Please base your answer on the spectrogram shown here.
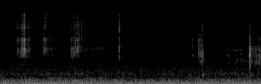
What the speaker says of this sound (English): now I'm just going to cut all the way through.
